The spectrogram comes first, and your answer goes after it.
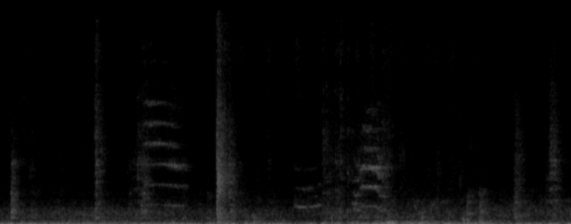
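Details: A kitten scolded by its older brother goes to its mother within a large cat family. Several short, thin meows are scattered among knocks and rustling over a low rumbling background.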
